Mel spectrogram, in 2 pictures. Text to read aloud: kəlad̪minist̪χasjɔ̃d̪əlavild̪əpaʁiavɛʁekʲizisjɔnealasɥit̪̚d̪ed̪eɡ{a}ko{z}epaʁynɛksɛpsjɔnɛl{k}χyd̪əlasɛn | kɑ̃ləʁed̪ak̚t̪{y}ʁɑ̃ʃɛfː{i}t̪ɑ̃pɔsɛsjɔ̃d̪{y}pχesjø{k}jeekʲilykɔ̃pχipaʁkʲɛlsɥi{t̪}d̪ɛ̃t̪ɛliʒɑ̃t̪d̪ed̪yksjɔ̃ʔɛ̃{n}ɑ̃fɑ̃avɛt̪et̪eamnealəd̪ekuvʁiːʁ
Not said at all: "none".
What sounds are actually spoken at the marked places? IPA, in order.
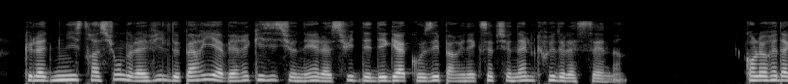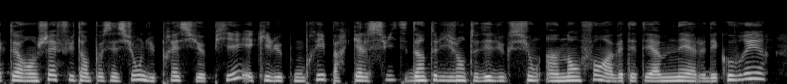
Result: a, z, k, œ, y, y, p, t̪, n

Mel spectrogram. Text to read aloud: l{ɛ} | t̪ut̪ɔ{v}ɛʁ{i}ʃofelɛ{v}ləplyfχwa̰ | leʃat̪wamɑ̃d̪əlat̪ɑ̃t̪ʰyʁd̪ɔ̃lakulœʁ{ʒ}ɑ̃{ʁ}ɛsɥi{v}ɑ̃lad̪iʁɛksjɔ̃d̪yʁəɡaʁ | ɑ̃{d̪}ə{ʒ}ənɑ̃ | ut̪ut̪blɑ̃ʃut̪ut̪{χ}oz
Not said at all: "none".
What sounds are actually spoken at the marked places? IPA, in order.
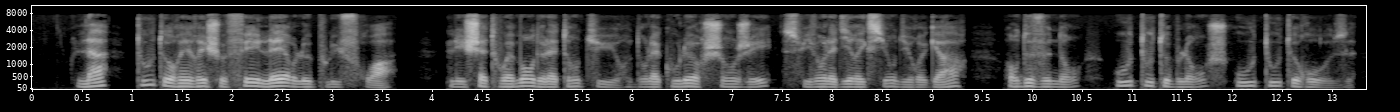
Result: a, ʁ, e, ʁ, ʃ, ʒ, v, d̪, v, ʁ

